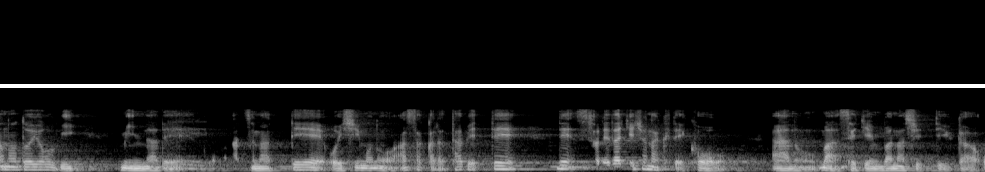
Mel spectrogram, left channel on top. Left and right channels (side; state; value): left; silent; 59 dB below the other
